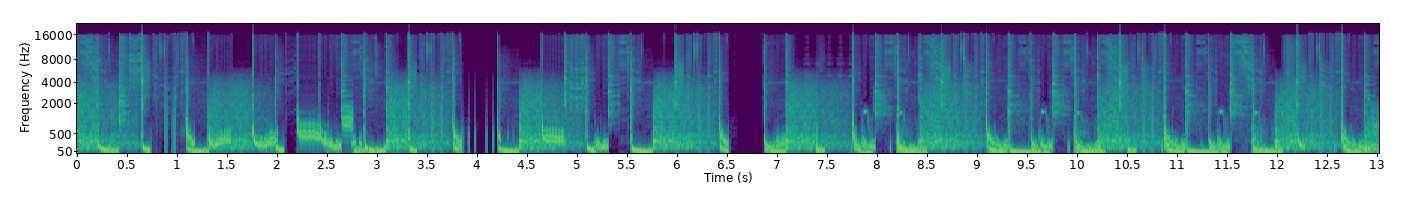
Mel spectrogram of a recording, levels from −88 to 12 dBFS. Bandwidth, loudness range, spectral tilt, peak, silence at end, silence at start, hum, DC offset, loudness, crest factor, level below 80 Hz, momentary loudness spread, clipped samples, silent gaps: 17 kHz; 2 LU; -5.5 dB/octave; 0 dBFS; 0 s; 0 s; none; under 0.1%; -17 LUFS; 14 dB; -18 dBFS; 4 LU; under 0.1%; 4.01-4.15 s, 6.61-6.86 s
